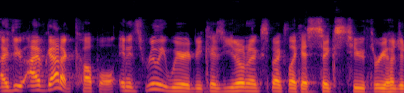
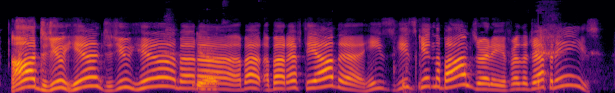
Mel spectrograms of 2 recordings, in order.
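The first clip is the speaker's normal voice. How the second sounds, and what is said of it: Neutral old-time newsreel announcer voice. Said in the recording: “That was an amazing neutral accent. ... To basically do a spot-on newsy impersonation.”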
